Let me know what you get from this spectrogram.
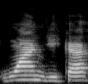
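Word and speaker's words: Nwanyika: english name so it's it's actually one yika so it's n w a n y i k a so the n is silent and then it's one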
